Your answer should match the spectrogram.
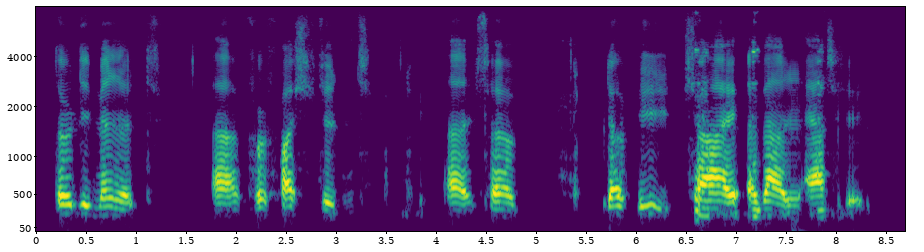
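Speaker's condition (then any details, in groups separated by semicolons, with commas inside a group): Head and neck cancer; left vagus nerve severed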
